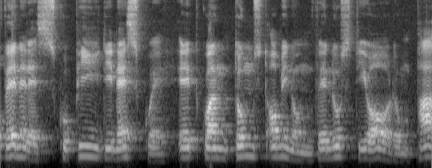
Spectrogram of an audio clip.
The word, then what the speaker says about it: quantum est: Por exemplo, aqui, quantum est, nós não dizemos quantum est, e sim quantumst.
